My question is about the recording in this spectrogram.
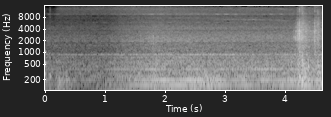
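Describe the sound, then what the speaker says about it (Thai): A heavy automatic door on an Airport Rail Link train: a low carriage rumble swells, then a single sharp clunk near the end as the door shuts, with no talking. "เสียงปิดประตูนี่แบบ ระบบอัตโนมัติมากนะคะทุกคนเสียงจะดังหน่อย เพราะว่าเป็นประตูค่อนข้างหนัก"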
